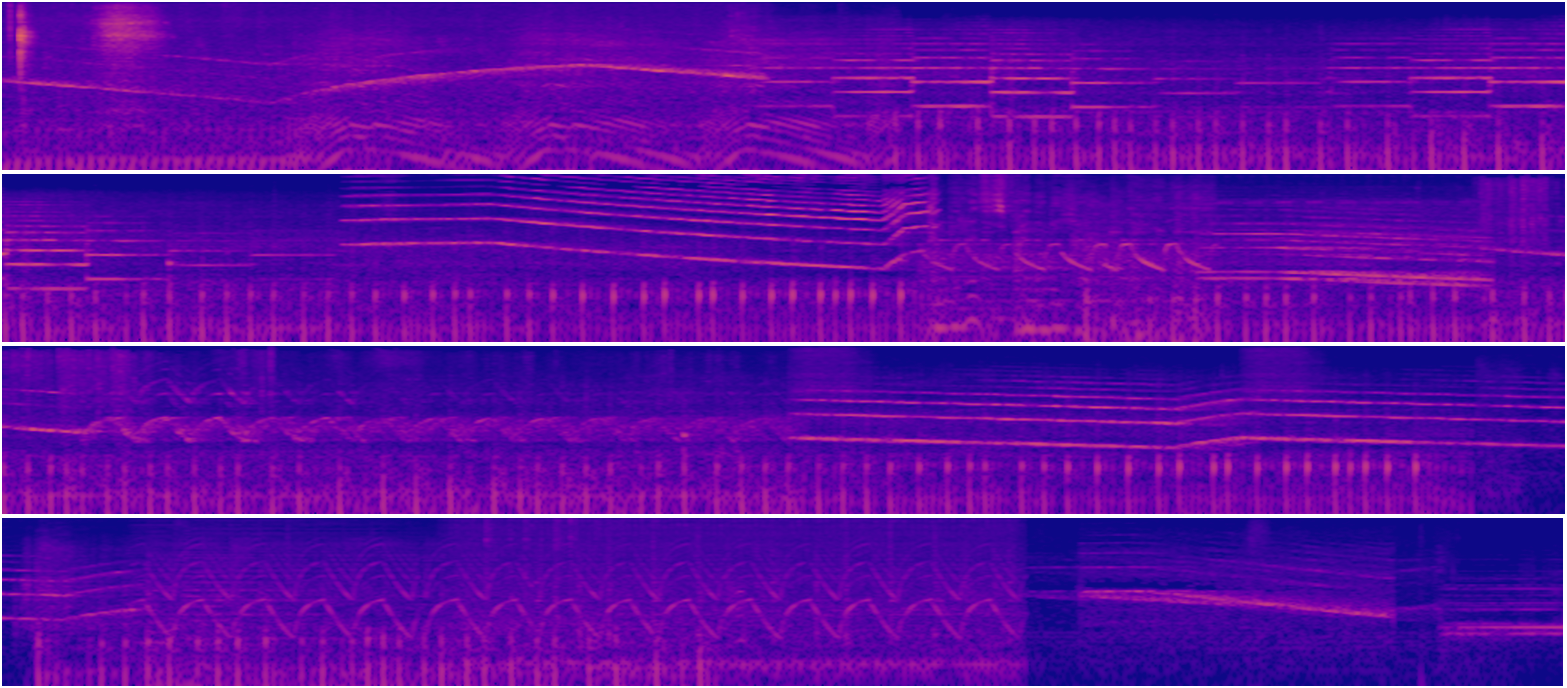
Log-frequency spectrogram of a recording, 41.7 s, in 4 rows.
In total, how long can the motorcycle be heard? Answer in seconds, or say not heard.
36 s.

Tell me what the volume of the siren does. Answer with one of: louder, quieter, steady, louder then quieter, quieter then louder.
quieter.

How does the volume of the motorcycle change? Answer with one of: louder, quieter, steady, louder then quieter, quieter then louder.
steady.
